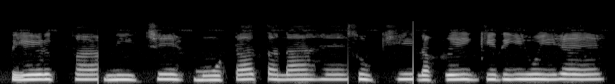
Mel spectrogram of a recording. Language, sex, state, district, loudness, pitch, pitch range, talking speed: Hindi, female, Uttar Pradesh, Budaun, -15 LUFS, 230 Hz, 220-235 Hz, 105 wpm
